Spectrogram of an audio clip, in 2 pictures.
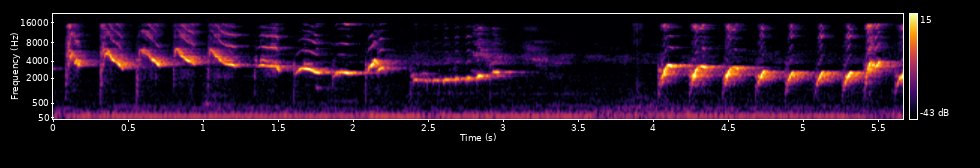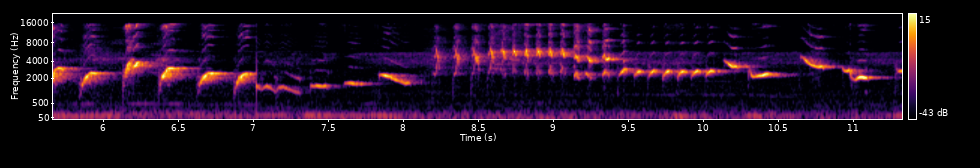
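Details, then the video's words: Green leafbird delivering a long, rich song mixing descending whistled series, sweeping slurs, fast chattering trills and high rapid note strings, with a brief quiet gap near the start. "Cucak Ijo Gacor Suara Asli"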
